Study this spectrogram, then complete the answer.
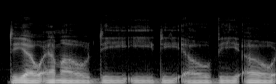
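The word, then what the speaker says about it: Domodedovo: she she does a really nice job of pronouncing the do mo de do vo Airport mmm-hmm about pips pronounces it exactly like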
